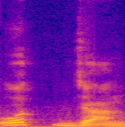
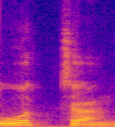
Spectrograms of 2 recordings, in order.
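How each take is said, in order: First: Said in the usual way. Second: ওত চাং with a hard ch; changed consonant. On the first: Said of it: "স্বাভাবিক উচ্চারণ". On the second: Shown as a demonstration. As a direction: say ওত চাং, ch replacing j. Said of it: "এর উচ্চারণটা কি?". (ওত চাং, জ নয়, চ)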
